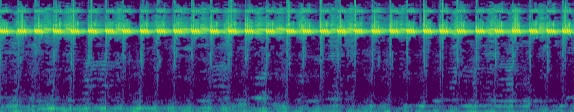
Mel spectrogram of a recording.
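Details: Cricket chirping loudly and clearly: a steady run of short, high, ringing pulses, roughly three or four a second for about seven seconds, with a soft low rumble underneath.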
